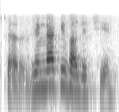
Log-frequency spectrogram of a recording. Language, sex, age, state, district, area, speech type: Maithili, female, 45-60, Bihar, Madhepura, rural, conversation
